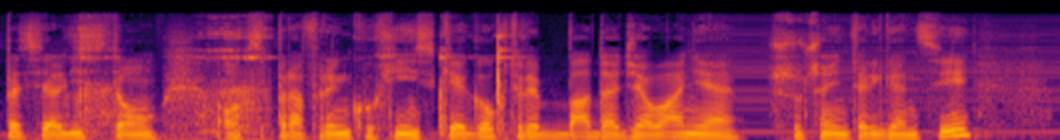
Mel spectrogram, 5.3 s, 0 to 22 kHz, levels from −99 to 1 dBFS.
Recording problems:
household noises; loud; throughout; 7 dB below the speech

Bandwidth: 14.5 kHz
